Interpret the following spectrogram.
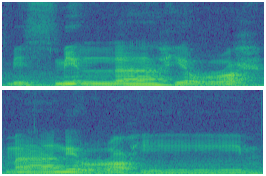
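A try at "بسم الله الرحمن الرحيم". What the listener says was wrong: Afwan, tadi hak besarnya seperti hak kecil. Bismillahi, itu hak besar.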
